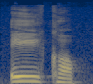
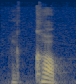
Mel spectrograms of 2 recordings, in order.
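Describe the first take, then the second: First: The article is said with a full strong vowel. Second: The article is said with a reduced weak vowel. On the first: The speaker calls it wrong. "not a cup" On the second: The speaker calls it right. "this is the regular uh, pronunciation"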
